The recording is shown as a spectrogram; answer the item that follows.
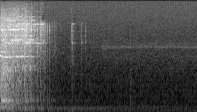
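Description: A loud, sudden crash lasting about half a second, followed about a second in by a few small, light clinks.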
